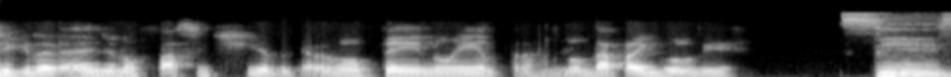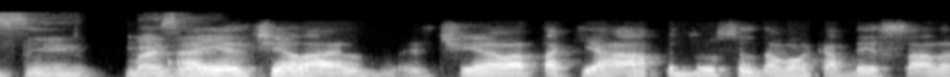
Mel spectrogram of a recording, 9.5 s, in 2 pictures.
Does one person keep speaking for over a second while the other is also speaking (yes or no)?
no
